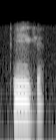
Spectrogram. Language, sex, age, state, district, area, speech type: Urdu, male, 18-30, Delhi, East Delhi, urban, conversation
